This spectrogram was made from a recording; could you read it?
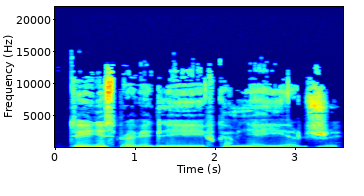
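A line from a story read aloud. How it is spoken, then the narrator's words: Sad sigh. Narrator (Russian): печально вздохнула она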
